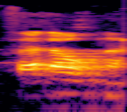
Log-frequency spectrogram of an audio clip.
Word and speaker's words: فأغنى: هذا خطأ يقع في كل من الطلاب، وهو أن الهمزة محققة فيأتي بها مسهلة. هي صحيح الهمزة النظر بها كالمتهور وهي صعوبة في النطق، فيقول فأغنى عائلا فأغنى. لا، فأغنى. لا صحيح لا نلكز الهمزة لا نلكزها نقول فأغنى لا نأتي بها سهلة فأغنى نعم ووجدك عائلا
